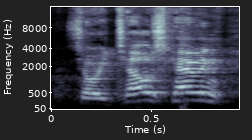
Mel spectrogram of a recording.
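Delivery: normal talking voice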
